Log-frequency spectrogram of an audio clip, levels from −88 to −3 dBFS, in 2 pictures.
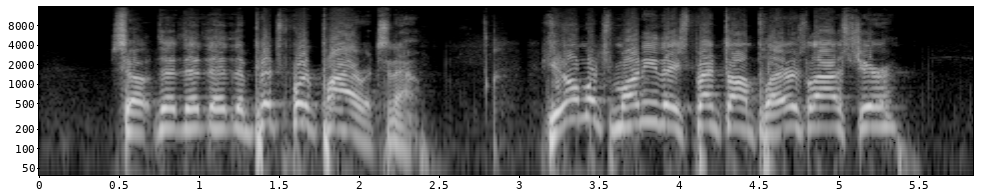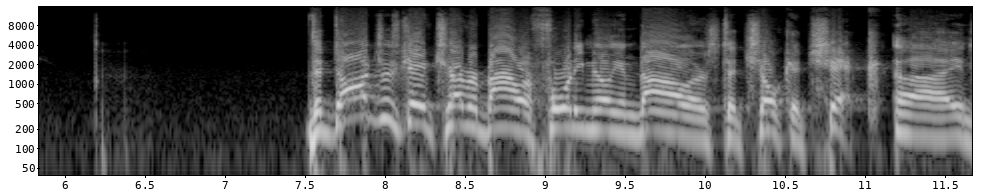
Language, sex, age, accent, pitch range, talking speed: English, male, 60-79, American, 185-230 Hz, 165 wpm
